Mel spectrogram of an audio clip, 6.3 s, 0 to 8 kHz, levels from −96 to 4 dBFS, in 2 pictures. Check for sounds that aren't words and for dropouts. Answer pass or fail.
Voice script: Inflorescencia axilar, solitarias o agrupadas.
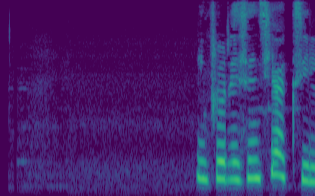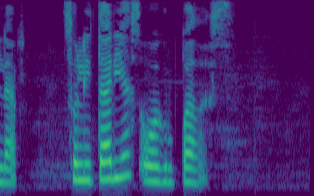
pass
